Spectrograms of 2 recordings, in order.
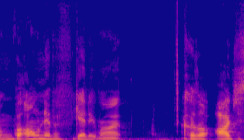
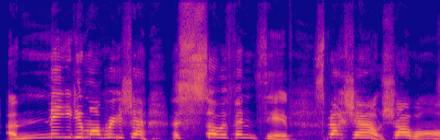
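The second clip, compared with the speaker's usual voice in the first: high-pitched, comic outrage at a date; indignant; 8 semitones higher, 4 dB louder, slower than usual. Retold or imitated. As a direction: rant in mock offence at his stinginess. Retold outrage at stingy pizza order.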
